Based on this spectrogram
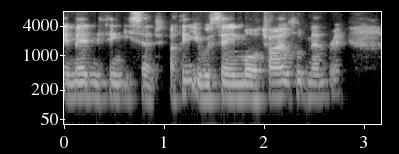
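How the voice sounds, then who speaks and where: A man is talking. He has a northern English accent. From northern England, Wigan. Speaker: chiropractor. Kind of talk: podcast interview. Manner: hesitant, with fillers.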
